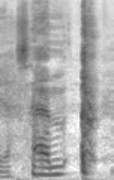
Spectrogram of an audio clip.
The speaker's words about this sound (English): there's a cough in there to make sure you understand.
